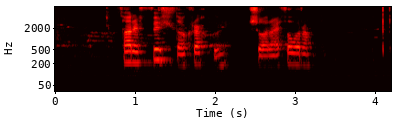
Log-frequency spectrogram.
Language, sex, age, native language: Icelandic, male, 12, Icelandic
